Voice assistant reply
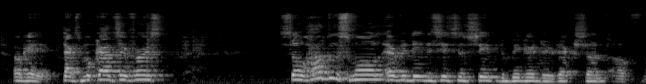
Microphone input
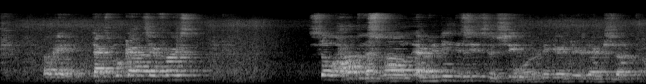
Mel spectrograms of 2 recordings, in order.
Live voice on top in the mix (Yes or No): No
